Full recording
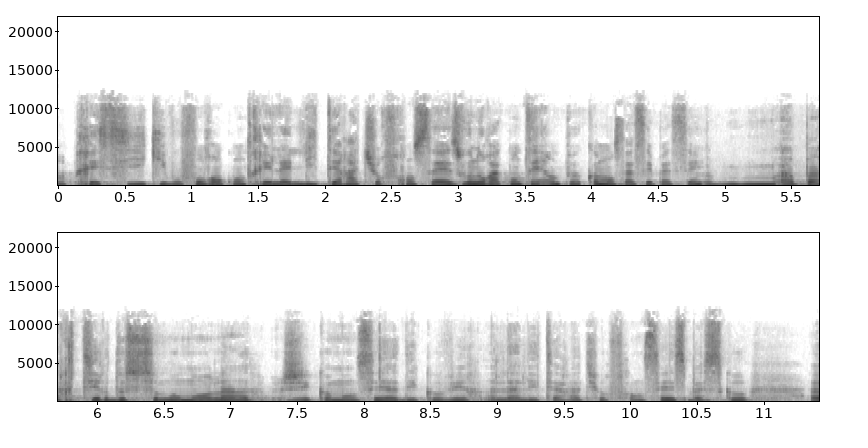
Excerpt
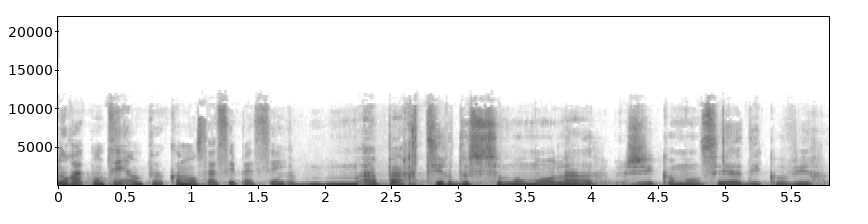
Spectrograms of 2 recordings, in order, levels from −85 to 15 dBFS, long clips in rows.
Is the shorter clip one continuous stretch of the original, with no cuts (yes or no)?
yes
